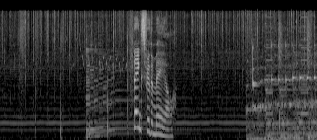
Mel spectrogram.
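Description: Cartoon sound effect of a flying bug's wings buzzing in a steady hum. About two seconds in, a short vocal sound from the character glides up and then falls away. Louder music comes in near the end.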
